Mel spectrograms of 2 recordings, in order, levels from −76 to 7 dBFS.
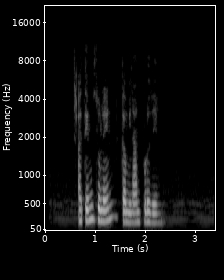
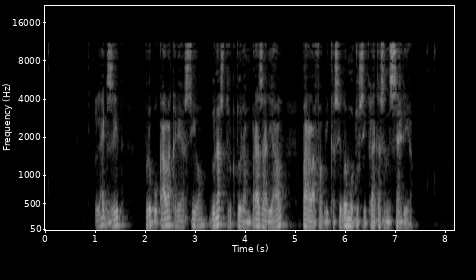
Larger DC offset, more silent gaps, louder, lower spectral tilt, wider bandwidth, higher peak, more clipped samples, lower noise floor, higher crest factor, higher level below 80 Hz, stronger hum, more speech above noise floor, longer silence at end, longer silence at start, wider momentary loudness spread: neither; neither; about the same, -26 LUFS vs -28 LUFS; first, -7.5 dB/octave vs -3.5 dB/octave; about the same, 11 kHz vs 11.5 kHz; about the same, -10 dBFS vs -8 dBFS; neither; second, -61 dBFS vs -80 dBFS; about the same, 18 dB vs 22 dB; second, -78 dBFS vs -52 dBFS; neither; second, 36 dB vs 52 dB; first, 1.1 s vs 0.85 s; second, 0.65 s vs 1 s; about the same, 10 LU vs 11 LU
